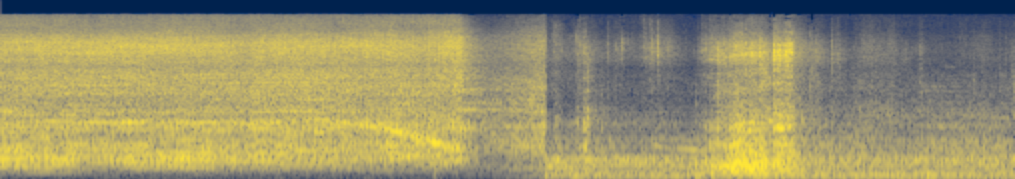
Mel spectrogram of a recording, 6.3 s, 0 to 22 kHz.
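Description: Circular saw cutting through thin 5 mm plywood at a shallow blade depth. It runs steadily for about three seconds, its pitch sinking just before it stops. About four and a half seconds in comes a brief scrape of wood.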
